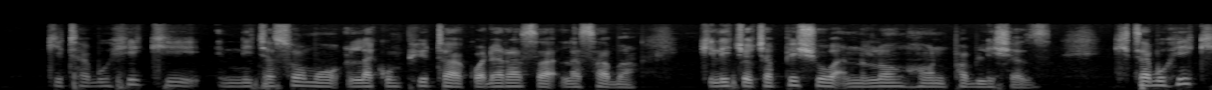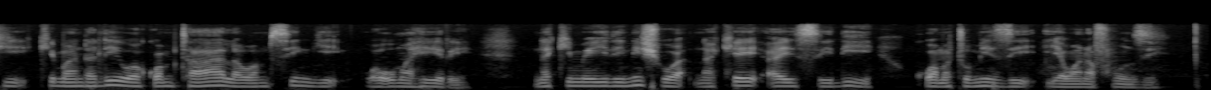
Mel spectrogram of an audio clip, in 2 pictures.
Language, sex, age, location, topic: Swahili, male, 36-49, Wajir, education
